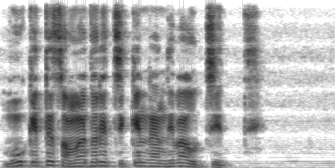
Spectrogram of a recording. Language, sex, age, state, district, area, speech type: Odia, male, 30-45, Odisha, Cuttack, urban, read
